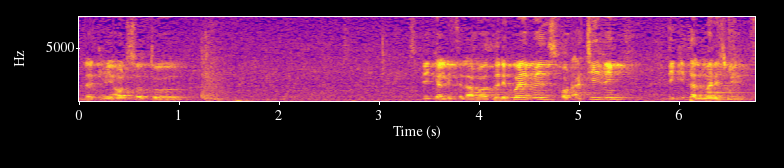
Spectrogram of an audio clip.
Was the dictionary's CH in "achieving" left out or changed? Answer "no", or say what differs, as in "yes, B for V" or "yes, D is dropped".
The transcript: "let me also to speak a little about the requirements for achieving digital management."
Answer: no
